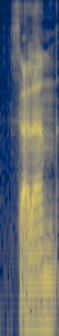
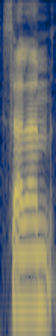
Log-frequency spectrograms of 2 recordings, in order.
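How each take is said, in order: First: Louder, automatic answer to Salam; instinctive reply. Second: High short greeting called out; brief call. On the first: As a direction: answer Salam without thinking. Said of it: "antwortete er instinktmäßig". (instinktive, lautere Antwort) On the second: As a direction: toss a quick high Salam. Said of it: "riefen sie ihm kurz zu". (kurzer, hoher Zuruf) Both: A narrator's reading.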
